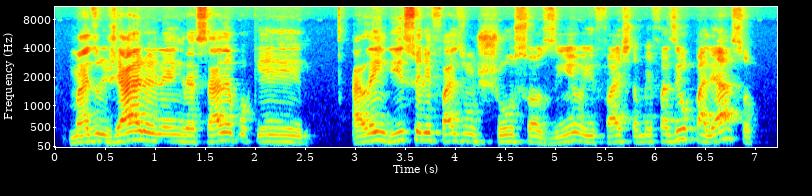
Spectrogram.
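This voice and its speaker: Using an ordinary speaking voice, a man talks at a fairly slow pace, his fairly high pitch held in fairly even intonation. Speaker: podcast host. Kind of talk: casual chat.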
